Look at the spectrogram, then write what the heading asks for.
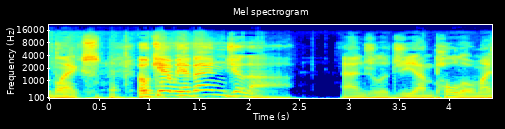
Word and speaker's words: Giampolo: Okay, we have Angela Giampolo.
